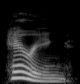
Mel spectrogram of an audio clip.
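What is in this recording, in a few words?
"herring", English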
